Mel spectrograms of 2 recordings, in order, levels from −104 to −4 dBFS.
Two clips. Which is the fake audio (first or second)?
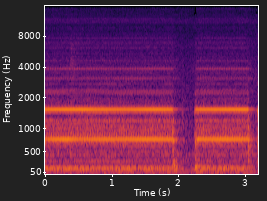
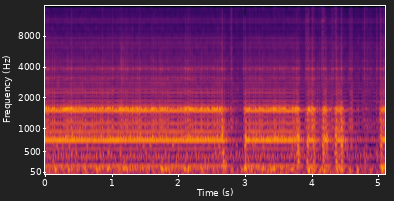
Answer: second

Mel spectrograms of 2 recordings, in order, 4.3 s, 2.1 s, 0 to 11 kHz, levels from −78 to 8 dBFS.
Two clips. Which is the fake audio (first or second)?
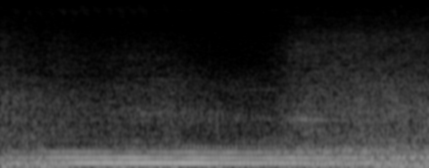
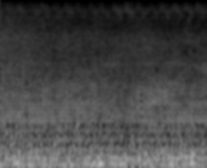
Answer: second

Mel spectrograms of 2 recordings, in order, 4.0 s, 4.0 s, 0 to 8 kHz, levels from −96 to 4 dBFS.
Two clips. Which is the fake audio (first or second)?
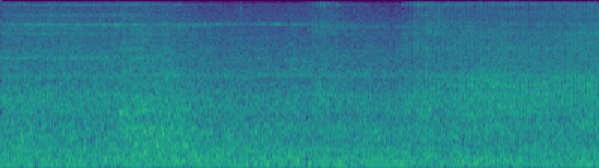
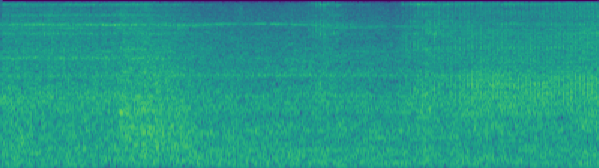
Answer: first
